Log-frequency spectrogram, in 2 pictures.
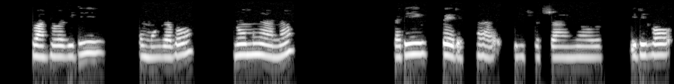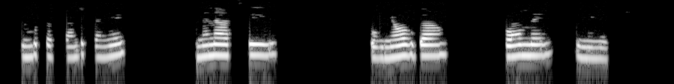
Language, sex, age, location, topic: Kinyarwanda, female, 25-35, Nyagatare, education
